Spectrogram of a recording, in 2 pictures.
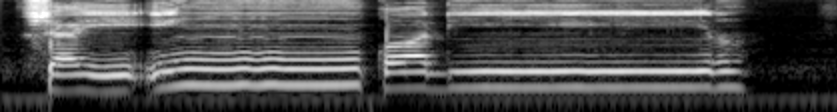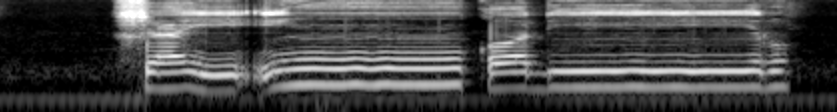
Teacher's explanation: Ketika kita baca tanwin, kita sudah merasakan huruf qaf. Maka seperti ada bunyi eng, bunyi eng. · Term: ikhfa hakiki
